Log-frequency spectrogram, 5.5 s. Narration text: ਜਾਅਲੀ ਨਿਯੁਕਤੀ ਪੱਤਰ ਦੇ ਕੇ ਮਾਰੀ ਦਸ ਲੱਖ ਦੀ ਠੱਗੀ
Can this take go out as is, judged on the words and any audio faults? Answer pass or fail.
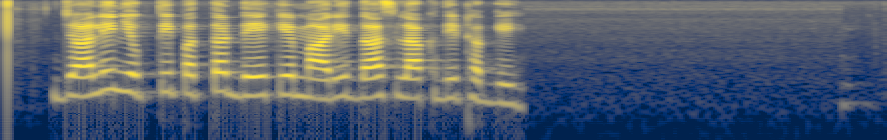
pass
